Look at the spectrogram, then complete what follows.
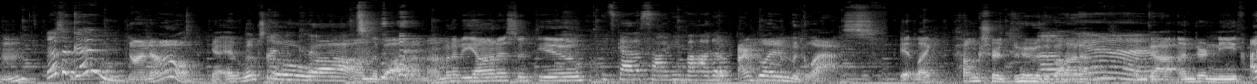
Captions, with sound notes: - Mm-hmm. - Those are good! - I know! Yeah, it looks a little raw on the bottom. (laughing) I'm gonna be honest with you. - It's got a soggy bottom. - I blame the glass. It like punctured through the bottom-- - Oh yeah! - And got underneath.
